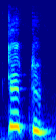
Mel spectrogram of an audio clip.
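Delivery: high-pitched imitated electronic beeps; small button beep. Game master showing what the button plays, high beeping doops. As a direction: mimic a little machine sound, high and punchy. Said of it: "it plays, like, a small little sound".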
